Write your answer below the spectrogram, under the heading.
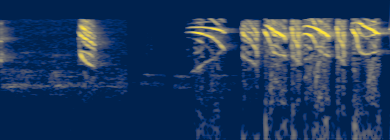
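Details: Sayaca tanager, Thraupis sayaca: a single sharp downslurred chip, a pause, then a busy run of high, squeaky, looping warbled notes for about two seconds.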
